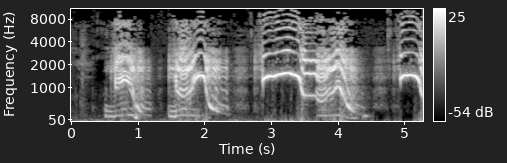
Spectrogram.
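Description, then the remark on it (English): An elk bugle call: four loud, wailing cries in a row, each sliding up, down and up in pitch with a reedy, buzzing edge, separated by short pauses. “But when you get that continual S sound in there, where it kind of goes up, down, and up like that, and they start buzzing it.”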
